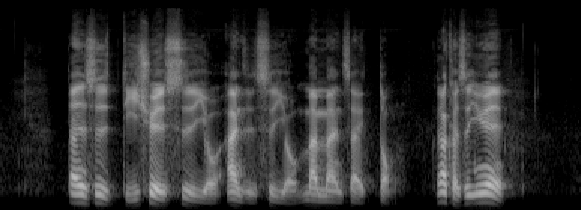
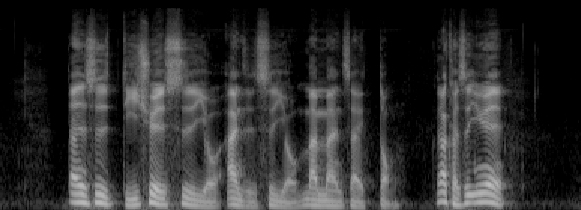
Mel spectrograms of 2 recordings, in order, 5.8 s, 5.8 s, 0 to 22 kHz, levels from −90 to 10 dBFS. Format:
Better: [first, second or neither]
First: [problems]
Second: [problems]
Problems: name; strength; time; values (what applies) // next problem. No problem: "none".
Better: second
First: thin; very; fading below 350 Hz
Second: none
